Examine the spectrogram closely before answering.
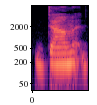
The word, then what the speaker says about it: dumb: dum dum so Dum as you can see there's a b at the end here dum dum um so we don't pronounce the b okay so it sounds just like d m dum Dum and if you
